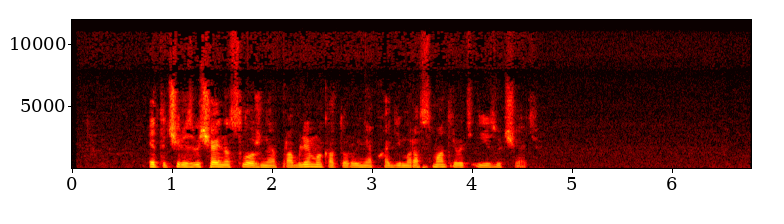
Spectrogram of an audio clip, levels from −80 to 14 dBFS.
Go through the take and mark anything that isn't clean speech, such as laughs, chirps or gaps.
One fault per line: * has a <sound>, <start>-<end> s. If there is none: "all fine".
all fine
